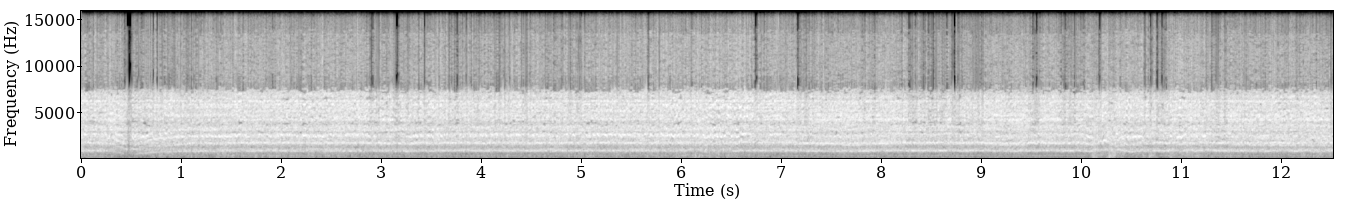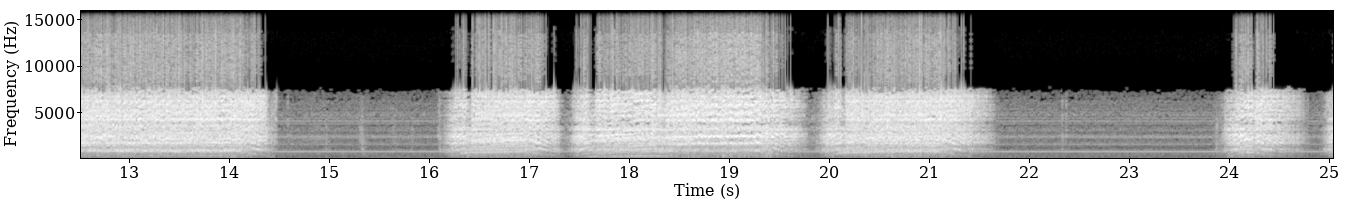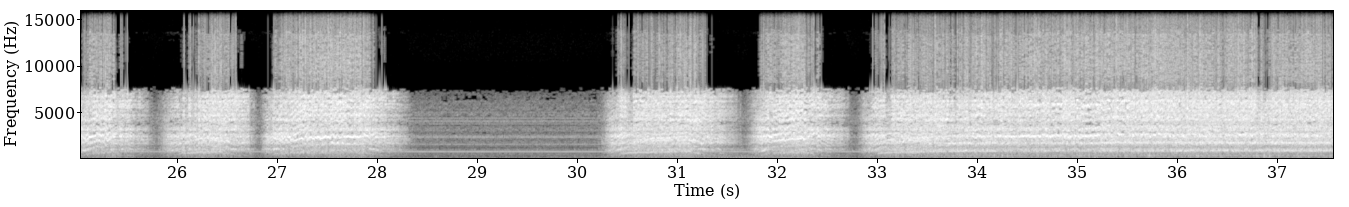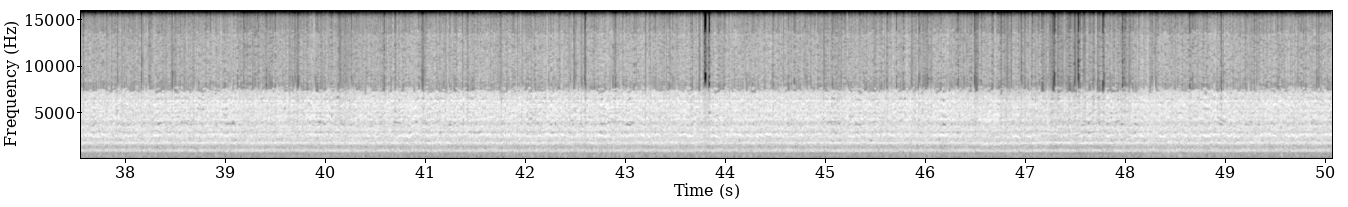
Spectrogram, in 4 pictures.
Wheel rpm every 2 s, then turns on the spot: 200, 230, 230, 230, 230, 230, 210, 40, 90, 160, 90, 0, 50, 110, 20, 80, 120, 210, 240, 230, 230, 230, 230, 230, 230.
14-16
